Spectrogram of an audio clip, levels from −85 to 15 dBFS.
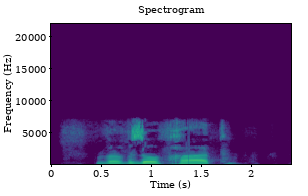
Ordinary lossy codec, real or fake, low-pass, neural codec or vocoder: AAC, 48 kbps; real; 7.2 kHz; none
